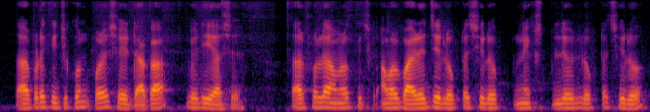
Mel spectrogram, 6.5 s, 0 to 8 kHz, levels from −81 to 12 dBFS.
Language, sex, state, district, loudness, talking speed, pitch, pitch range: Bengali, male, West Bengal, North 24 Parganas, -20 LUFS, 140 wpm, 125 Hz, 120-130 Hz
